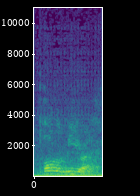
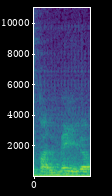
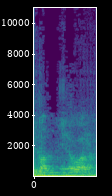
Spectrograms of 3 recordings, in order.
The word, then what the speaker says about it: Palmeira: And so he was talking of this Irish Paul O'Meara. It's Palmeira, but he pronounced it like Paul O'Meara. It sounded Irish to me, but no, it's actually Palmeira.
